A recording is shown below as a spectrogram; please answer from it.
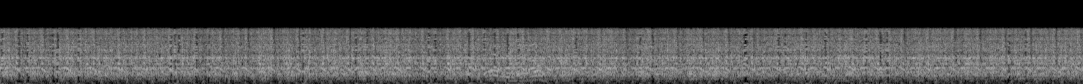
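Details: John Deere LT160 automatic lawn tractor, Kohler Command 16 hp, first start since acquired: hard steady high-speed roar never dropping to idle; sticky governor rod jammed carburetor at full throttle.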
